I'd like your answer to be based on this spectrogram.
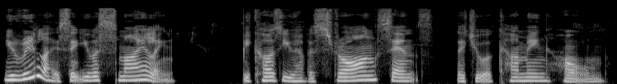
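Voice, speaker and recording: A woman with a low voice guides a meditation at a very slow pace. Her delivery is gentle, soothing and deliberate. The sound is dry and close, with no room echo. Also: animated, creaky.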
